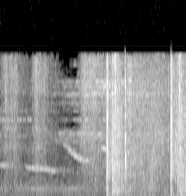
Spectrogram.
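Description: An axe strikes a tree trunk with a thud.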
